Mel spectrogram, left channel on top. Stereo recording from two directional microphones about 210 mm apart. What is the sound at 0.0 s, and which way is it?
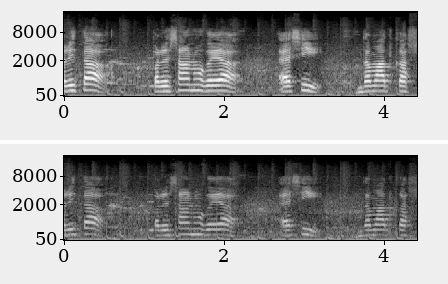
A woman's voice, 35° left (ahead or behind).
